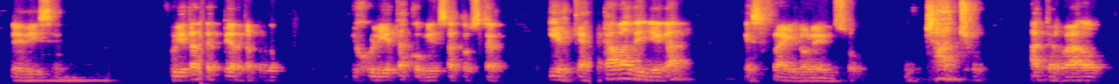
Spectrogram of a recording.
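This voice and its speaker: A man teaching literature, retelling a play with animated, drawn-out pauses. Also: deep voice, slight background noise. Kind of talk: dramatic storytelling lesson. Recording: roomy, distant mic.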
